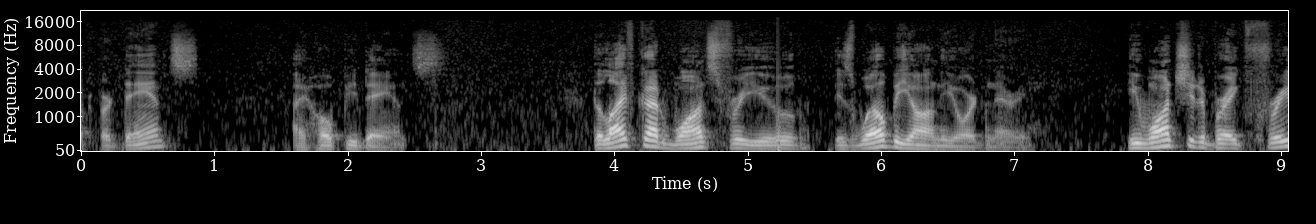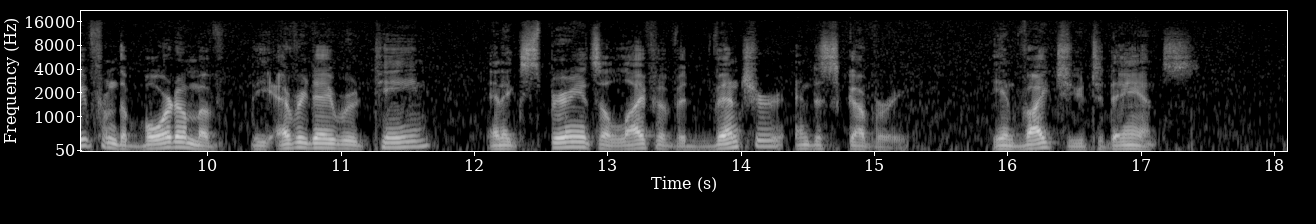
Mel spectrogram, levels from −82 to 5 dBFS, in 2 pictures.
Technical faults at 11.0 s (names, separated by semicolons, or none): overdone noise removal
